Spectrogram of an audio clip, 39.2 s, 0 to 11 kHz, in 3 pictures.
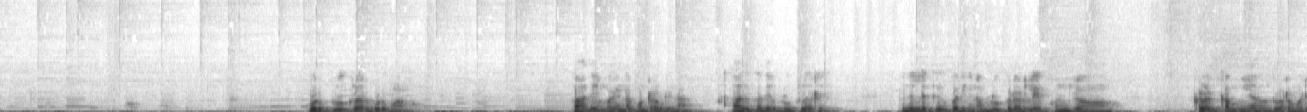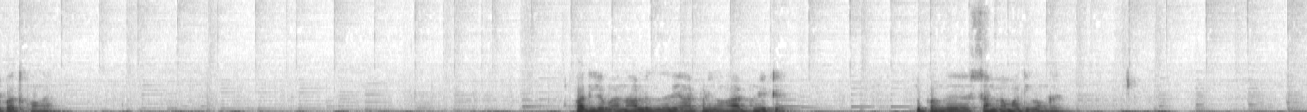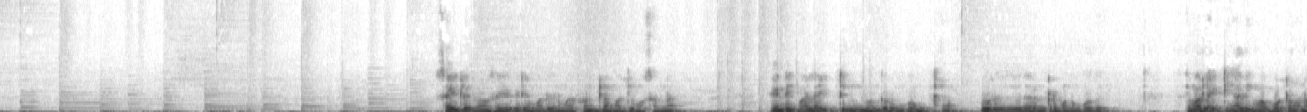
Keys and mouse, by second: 1.5 click, 7.2 click, 7.8 click, 9.2 z, 11.1 click, 12.6 click, 13.0 click, 14.4 click, 15.0 click, 16.0 click, 16.7 click, 17.2 click, 21.8 click, 22.2 click, 24.6 click, 25.9 click, 26.7 click, 27.3 click, 28.1 click, 29.4 click, 30.2 click, 31.0 click, 31.9 click, 33.1 click, 33.7 click, 35.6-37.0 drag.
